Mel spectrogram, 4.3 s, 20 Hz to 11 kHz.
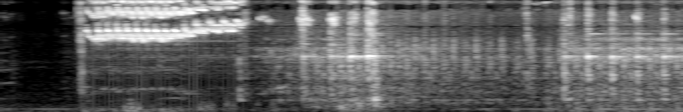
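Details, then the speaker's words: Club Car Villager golf cart, worn drive belt with about 1.5 inch deflection: sharp one-second squeal when shifting into gear, then faint chirps, worse in reverse, with hesitation pulling away; suspected slipping belt, replacement suggested. "try put it in reverse when it's in here it squeaks more no normally it will squeak more and it will pause more"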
